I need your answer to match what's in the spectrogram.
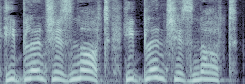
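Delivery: high-pitched, fervent maiden; excited denial. Acted. Maiden at window defends the champion, excited. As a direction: insist it high and breathless with excitement.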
